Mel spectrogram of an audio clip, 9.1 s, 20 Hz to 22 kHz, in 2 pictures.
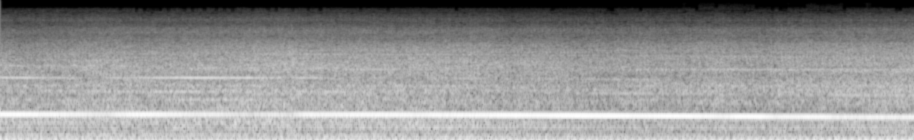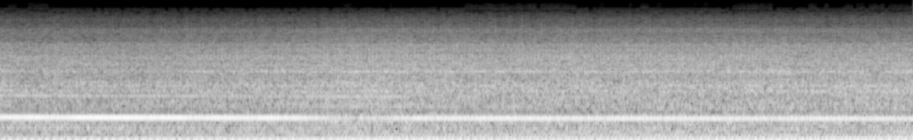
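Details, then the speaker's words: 2015 Kia Optima SXL 2.0L turbo four-cylinder: steady high whistle near 700 Hz over a low engine note, sliding slightly lower then holding. It occurs on cold start and above 2500–3000 rpm, caused by a boost leak from blown intercooler bottom welds. "all right so when i cold start my car or i'm driving it and it revs over 2500 to 3000 rpms my turbo will make this whining whistle sound"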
